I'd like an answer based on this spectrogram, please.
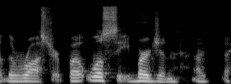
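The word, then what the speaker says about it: Bergen: But that was kind of my my takeaway is that Junior Burgeman uh is is not going to make uh the roster, but we'll see. Burgon, I said it wrong.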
